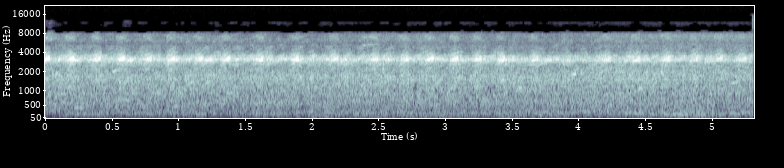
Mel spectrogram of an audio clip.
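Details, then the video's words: Many frogs calling together in a steady, unbroken chorus, with a shrill pulsed trill repeating rapidly over a thick bed of overlapping croaks. "개구리의 합창"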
